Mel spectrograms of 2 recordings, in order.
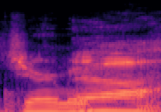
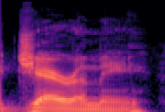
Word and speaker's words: Jeremy: jery oh I know everybody says jery there's in there you know what I genuinely would prefer to the mispronouncing of Jeremy like it's it's supposed to be Jeremy but that [ __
